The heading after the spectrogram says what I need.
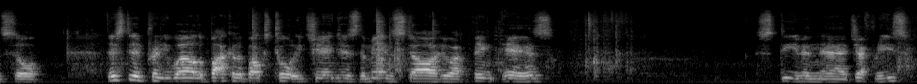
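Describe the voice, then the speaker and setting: A man's voice: mid-range voice, fairly bright tone, slight background noise. Rambling Geordie man reviewing films. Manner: rambling, offhand, self-correcting. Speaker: film reviewer. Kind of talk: casual video review, showing DVD covers. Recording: voice a bit far from the mic.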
